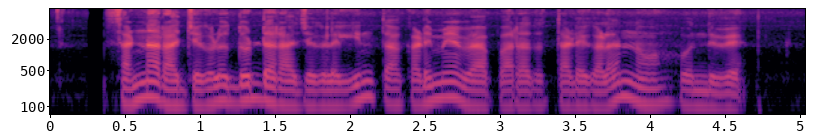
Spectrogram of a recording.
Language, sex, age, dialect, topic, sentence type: Kannada, male, 25-30, Mysore Kannada, banking, statement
